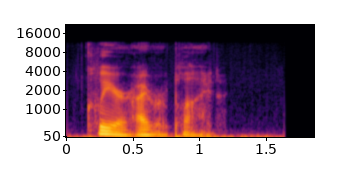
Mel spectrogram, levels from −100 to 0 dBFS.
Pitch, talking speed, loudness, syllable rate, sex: 95 Hz, 95 wpm, -18 LUFS, 4.4 syllables/s, male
